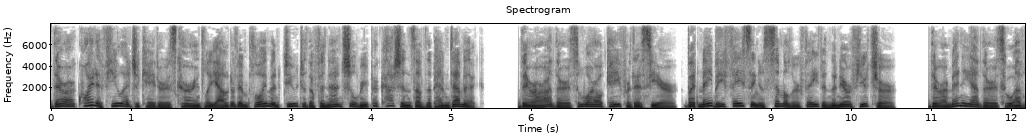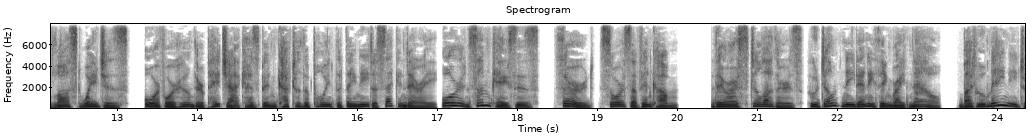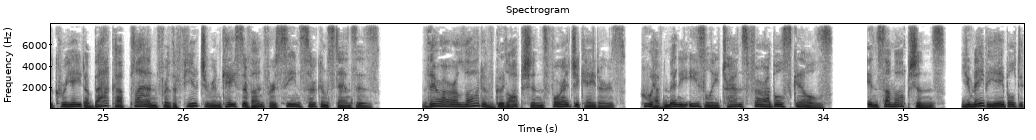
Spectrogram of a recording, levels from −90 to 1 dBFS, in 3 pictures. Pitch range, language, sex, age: 135-180 Hz, English, female, 60-79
